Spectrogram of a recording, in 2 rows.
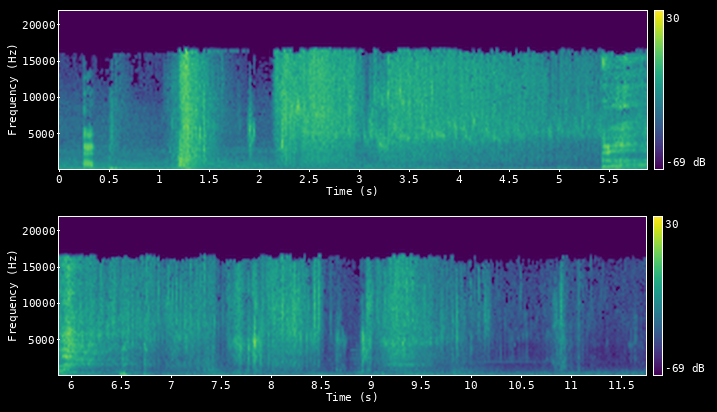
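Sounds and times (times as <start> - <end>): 
speech: 0.2 - 0.6
knife blades whacking through flesh and bone severing a hand: 1.1 - 5.1, 6.0 - 11.1
soft drawn-out hissing rush: 1.2 - 10.2.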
